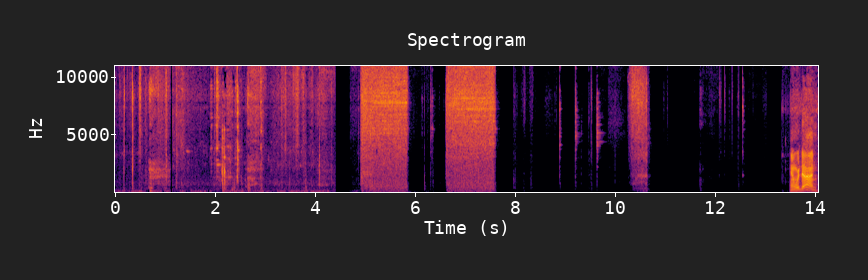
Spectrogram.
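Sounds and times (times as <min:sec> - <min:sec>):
metal tools clinking: 0:01.9 - 0:03.0
hissing bursts: 0:04.9 - 0:05.9, 0:06.6 - 0:07.6.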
